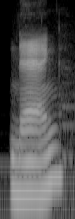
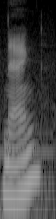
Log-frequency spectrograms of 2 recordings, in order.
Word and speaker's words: Nang: it you can just pronounce my name as Nang rhyming with gang Nang okay okay I don't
